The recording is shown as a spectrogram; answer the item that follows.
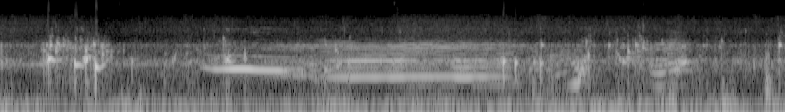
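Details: A humpback whale near the Hawaii coast, on a calm day with many whales about, sings sustained, slightly wavering moans stepping between low and middle pitches, with grunts, creaks, clicks and gurgling pulses around them.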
